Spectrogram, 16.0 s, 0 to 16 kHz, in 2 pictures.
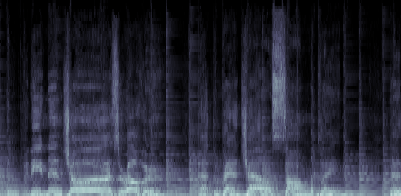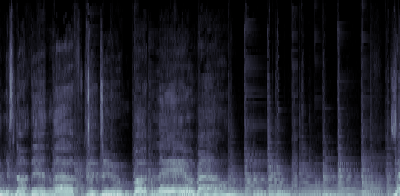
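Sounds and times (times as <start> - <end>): acoustic guitars strumming: 0.0 - 16.0
mandolin plucking: 6.1 - 16.0.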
